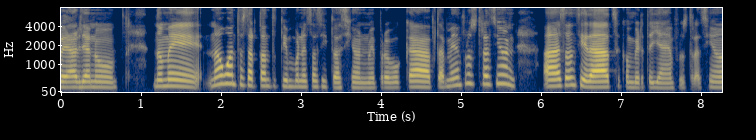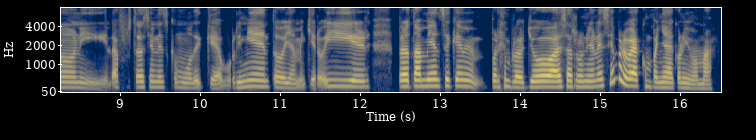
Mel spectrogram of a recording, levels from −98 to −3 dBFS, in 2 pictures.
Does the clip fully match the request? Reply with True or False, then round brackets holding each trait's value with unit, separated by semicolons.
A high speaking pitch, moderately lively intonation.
True (200 Hz; 3.5 semitones)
